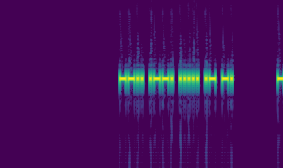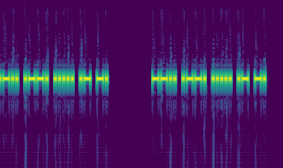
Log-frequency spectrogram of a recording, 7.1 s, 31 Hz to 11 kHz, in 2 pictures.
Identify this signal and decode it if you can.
Morse code, heard as a keyed tone, about 41 wpm, 700 Hz. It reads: ZP5AN ZP5AN ZP5AN
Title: DXCC-100 Call Signs - 5 Characters - Repeated 3x - 45wpm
